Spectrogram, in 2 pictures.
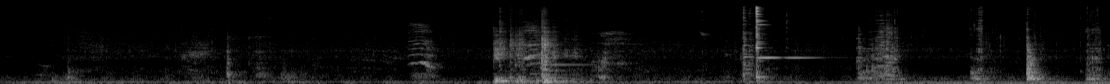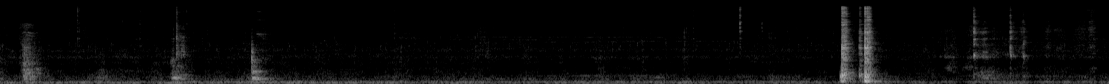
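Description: A glass pan lid is handled, then a spatula stirs and knocks in a pan of simmering fish curry. It makes scattered clinks, scrapes and knocks over a steady low hum, with a sharp clatter near the end.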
